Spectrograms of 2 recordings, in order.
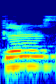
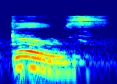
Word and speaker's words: girls: Ok, từ này các bạn hay đọc là girls đúng không nào? Girls. Sai nha các bạn. Các bạn phải phát âm là âm O này, girls.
